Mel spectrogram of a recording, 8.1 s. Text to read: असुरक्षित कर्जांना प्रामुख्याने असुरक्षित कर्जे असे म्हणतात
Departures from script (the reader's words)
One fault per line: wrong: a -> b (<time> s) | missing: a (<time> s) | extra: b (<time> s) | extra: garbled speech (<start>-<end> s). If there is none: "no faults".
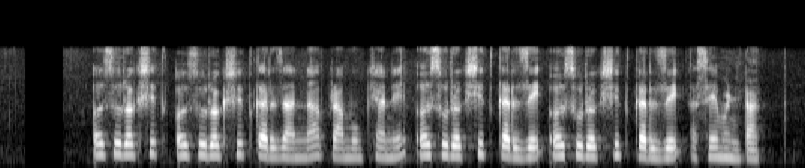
extra: असुरक्षित (1.8 s)
extra: असुरक्षित कर्जे (5.5 s)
